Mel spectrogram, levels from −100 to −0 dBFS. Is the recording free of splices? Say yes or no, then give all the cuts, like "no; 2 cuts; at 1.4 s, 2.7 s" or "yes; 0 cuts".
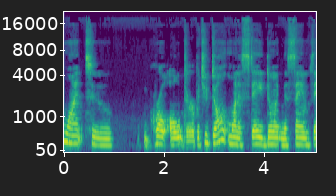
yes; 0 cuts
